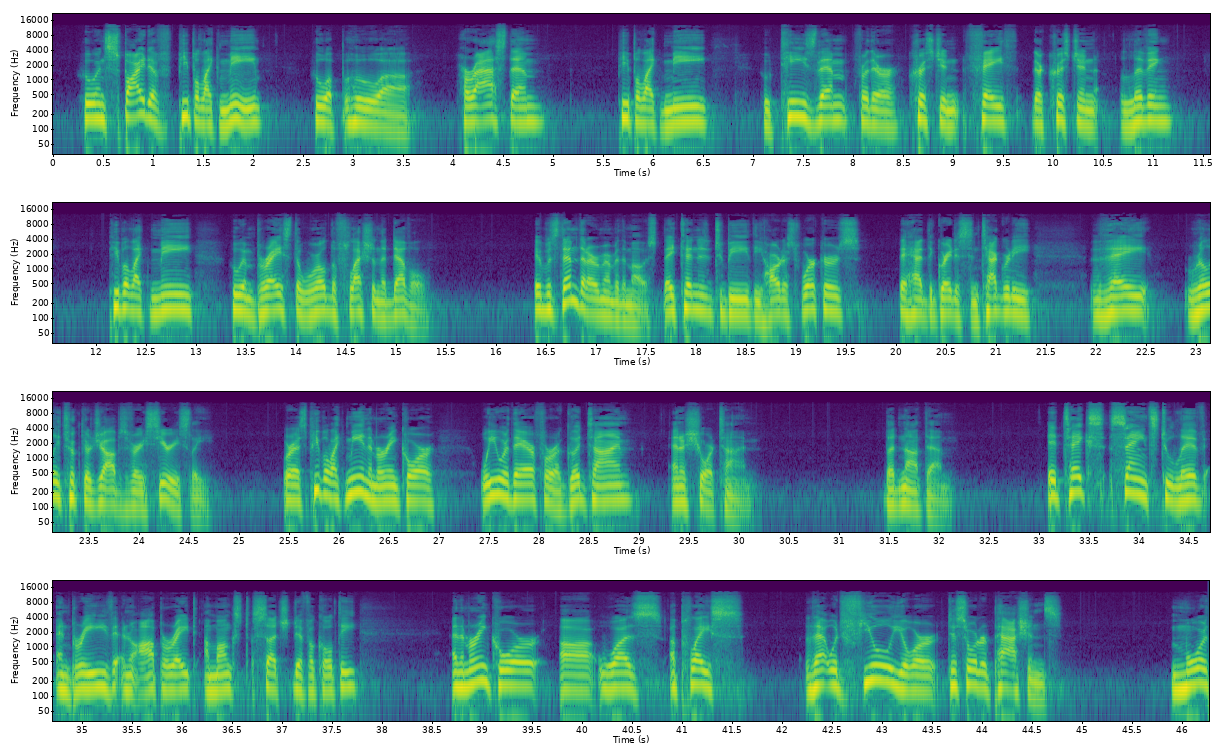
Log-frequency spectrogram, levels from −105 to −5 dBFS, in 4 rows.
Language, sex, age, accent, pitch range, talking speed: English, male, 40-59, American, 125-155 Hz, 145 wpm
